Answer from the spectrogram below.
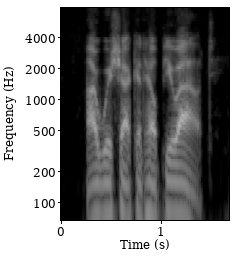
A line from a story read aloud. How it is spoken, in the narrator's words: he said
